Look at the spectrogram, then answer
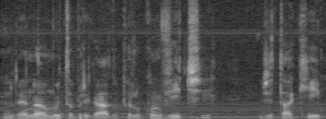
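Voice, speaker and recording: Panelist, man, bright tone, unprepared and halting. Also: mid-range voice, steady tone, a little hiss or hum, poor audio. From São Paulo state, Brazil. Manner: hesitant, many "ah"s and restarts. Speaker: round-table panelist. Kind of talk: improvised talk at a round table.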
